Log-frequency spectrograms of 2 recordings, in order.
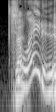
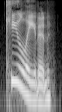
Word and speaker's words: chelated: Is that how we say that word? Are we elated with chill? – Elated with chill. – It's got to be like a hard song. Where's my pronunciation? Let's see. Pronunciate this word. – Chelate. – Chelate. Chelated. That CH okay. makes a K sound there.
